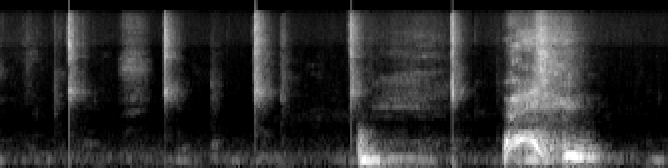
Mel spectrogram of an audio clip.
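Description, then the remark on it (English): A few sharp, snap-like clicks, then a loud sneeze with a sharp breathy burst and a voiced end. No talking. “I got to sneeze.”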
